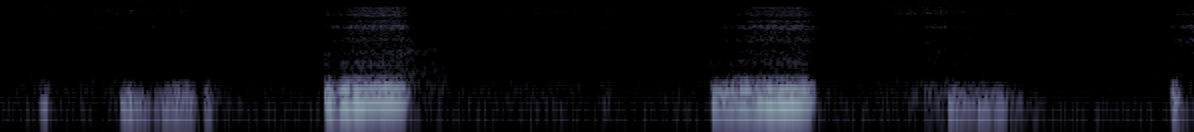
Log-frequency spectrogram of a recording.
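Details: Schnoodle asleep with its eyes open, snoring in soft, low, rasping breaths, four snores spaced about two seconds apart, some brief and rough and two louder with a steadier hum.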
